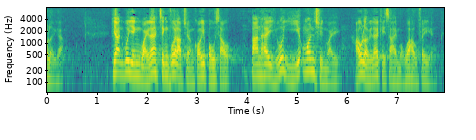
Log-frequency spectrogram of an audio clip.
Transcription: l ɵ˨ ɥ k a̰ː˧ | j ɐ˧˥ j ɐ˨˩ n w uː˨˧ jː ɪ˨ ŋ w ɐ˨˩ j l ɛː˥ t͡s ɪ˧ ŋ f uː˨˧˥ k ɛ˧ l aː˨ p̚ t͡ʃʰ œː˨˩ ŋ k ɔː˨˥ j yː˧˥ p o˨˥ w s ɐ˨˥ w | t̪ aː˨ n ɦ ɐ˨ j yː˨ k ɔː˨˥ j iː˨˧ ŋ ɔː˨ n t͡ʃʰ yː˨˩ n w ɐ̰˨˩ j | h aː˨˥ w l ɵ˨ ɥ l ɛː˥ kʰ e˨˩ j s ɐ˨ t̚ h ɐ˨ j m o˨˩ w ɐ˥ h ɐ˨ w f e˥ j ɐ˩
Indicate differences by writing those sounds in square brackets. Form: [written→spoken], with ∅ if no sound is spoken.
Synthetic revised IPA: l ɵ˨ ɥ k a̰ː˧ | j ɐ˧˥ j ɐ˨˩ n w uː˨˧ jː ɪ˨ ŋ w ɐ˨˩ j l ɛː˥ t͡s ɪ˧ ŋ f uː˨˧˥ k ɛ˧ l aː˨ p̚ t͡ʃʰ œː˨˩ ŋ k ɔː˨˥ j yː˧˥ p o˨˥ w s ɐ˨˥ w | t̪ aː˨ n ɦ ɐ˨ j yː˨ k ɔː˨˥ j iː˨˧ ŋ [ɔː˨→ɔː˥] n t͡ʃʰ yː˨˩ n w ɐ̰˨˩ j | h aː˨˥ w l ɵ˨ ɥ l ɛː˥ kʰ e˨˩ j s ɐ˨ t̚ h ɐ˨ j m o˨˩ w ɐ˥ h ɐ˨ w f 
